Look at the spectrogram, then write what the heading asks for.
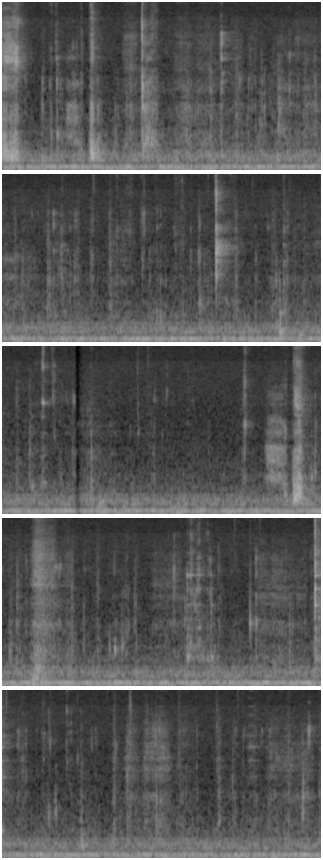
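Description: Close-miked chewing and wet mouth sounds of a person eating beef and tomato stew, with scattered sharper clicks and smacks over a steady low hum.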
